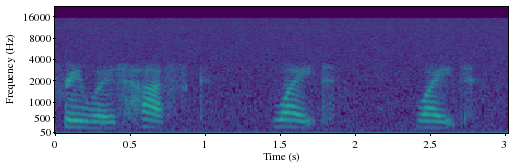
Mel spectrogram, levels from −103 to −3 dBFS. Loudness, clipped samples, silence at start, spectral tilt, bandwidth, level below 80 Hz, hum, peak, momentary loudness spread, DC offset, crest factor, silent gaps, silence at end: -48 LUFS; under 0.1%; 0 s; -1.5 dB/octave; 15.5 kHz; -82 dBFS; none; -30 dBFS; 15 LU; under 0.1%; 20 dB; none; 0 s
